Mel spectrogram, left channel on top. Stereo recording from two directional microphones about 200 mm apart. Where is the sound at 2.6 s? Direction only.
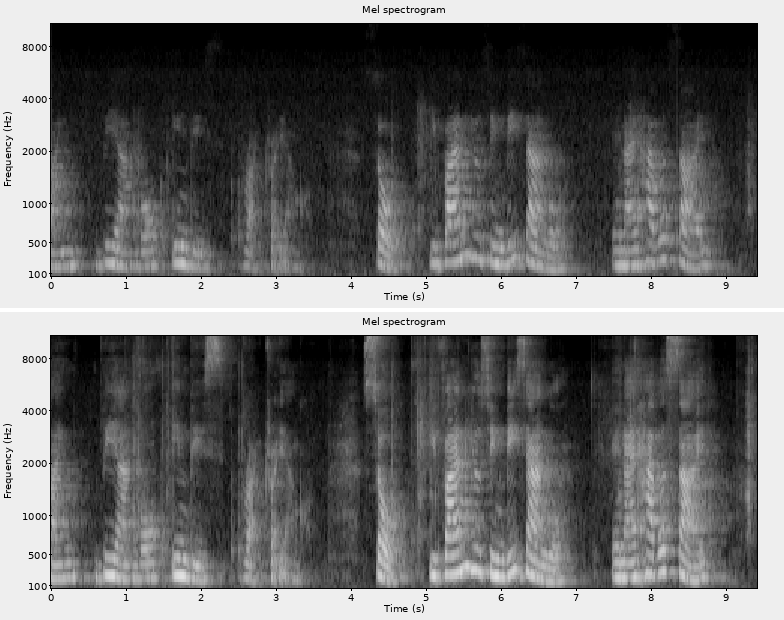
70° right (ahead or behind).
